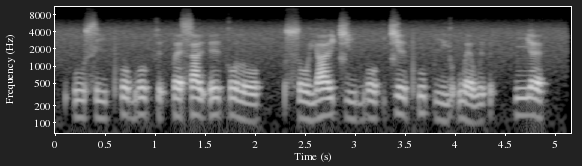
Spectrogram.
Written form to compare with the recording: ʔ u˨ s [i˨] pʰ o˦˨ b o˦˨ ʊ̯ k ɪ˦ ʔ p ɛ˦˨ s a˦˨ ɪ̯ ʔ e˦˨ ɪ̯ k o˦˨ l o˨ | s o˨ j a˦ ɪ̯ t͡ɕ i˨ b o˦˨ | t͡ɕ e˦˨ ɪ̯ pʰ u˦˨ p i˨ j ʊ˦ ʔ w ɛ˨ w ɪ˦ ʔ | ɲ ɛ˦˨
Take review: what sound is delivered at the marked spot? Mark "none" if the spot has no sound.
i˨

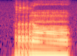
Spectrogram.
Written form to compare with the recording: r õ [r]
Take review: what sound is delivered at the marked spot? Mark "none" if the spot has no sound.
none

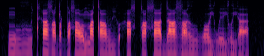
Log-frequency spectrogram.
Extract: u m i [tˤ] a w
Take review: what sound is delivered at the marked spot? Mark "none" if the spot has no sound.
tˤ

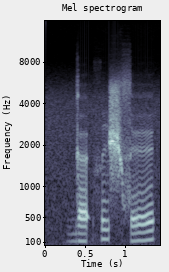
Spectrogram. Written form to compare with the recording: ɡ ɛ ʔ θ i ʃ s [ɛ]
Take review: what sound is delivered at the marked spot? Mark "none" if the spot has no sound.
e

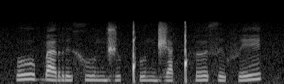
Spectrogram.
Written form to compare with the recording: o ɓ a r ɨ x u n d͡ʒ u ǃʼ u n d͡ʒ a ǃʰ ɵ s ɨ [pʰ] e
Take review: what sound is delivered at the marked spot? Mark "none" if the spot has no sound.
f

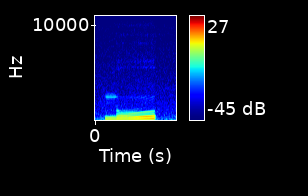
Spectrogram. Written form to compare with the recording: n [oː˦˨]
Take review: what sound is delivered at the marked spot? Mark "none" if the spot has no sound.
oː˨˦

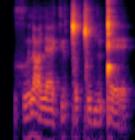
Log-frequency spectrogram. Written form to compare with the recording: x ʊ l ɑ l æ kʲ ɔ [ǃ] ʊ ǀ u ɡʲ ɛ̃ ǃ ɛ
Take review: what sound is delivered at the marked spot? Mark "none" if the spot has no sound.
ǀ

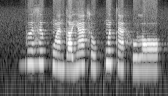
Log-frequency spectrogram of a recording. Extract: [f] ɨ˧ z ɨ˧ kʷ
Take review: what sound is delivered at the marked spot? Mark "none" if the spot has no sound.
b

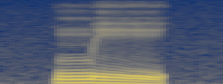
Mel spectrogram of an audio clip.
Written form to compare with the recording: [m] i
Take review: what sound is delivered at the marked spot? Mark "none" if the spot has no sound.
m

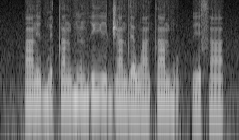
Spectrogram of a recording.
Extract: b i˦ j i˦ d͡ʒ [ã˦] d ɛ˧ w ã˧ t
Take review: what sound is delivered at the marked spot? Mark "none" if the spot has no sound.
ã˦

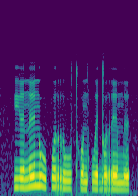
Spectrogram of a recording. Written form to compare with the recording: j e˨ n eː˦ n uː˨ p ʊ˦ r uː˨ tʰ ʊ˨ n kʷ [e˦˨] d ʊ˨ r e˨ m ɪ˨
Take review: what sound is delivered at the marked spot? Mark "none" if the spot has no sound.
e˨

